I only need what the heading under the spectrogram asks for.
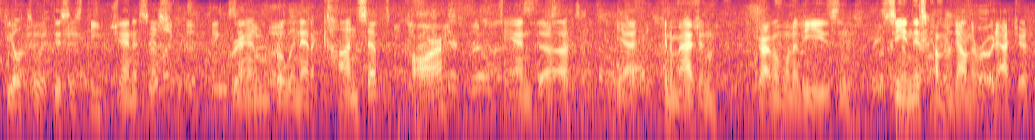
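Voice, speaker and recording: A man's voice: lowish voice, normal speed, a loud crowd. A man narrating a casual walk-and-talk vlog in an informal, chatty way, speaking to his viewers. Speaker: vlogger. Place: out and about in busy city streets and venues. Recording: noisy urban ambience with traffic.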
